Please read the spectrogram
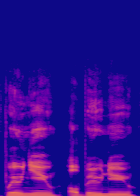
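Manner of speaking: loud, slow "boo new or boo new"; "boo new" drawn out loudly, twice; exaggerated pronunciation attempts. Shown as a demonstration. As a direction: offer "boo new or boo new" as two uncertain attempts. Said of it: "whatever Orange Apple says".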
